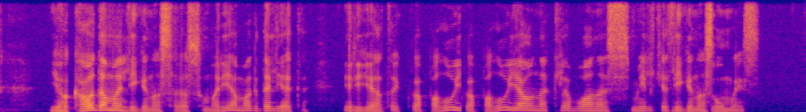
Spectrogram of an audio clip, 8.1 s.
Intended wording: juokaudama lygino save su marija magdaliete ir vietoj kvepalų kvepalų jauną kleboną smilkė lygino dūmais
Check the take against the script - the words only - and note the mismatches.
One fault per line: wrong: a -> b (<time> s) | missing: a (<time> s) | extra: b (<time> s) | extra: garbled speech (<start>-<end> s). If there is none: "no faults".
no faults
